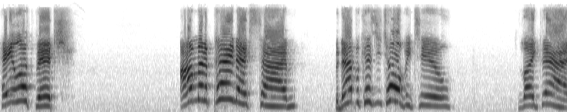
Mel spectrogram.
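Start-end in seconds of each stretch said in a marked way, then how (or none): 0.0-5.6 shouting, higher and louder. Voicing a character yelling down from a high, safe spot: yelling down. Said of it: "she's going to start yelling down".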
